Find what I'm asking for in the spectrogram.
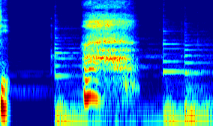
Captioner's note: sigh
